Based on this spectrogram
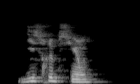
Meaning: break; fracture
- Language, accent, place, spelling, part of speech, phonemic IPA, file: French, France, Lyon, disruption, noun, /di.sʁyp.sjɔ̃/, LL-Q150 (fra)-disruption.wav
